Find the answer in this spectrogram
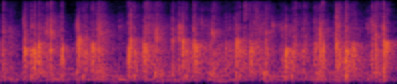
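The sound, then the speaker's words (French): Applause from the audience at a reading and concert evening as performers are named: thick clapping with a pulsing, rhythmic swell over about two seconds. “Il faut applaudir à chaque fois que tu sais.”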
